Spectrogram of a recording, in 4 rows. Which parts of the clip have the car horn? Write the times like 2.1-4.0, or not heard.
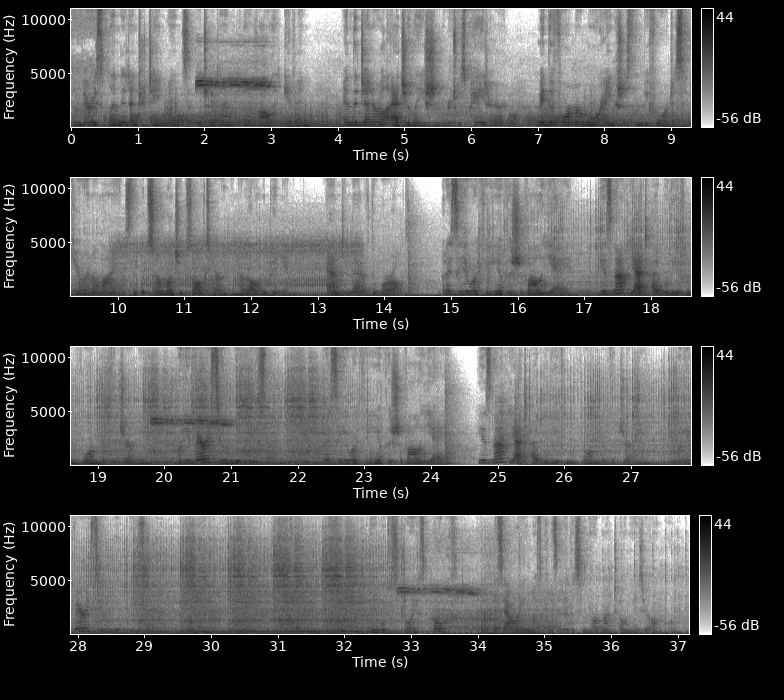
not heard.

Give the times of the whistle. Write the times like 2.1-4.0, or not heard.
1.9-3.0, 19.8-21.1, 32.8-34.0.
